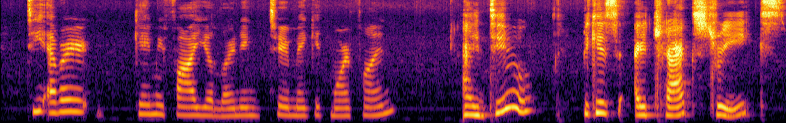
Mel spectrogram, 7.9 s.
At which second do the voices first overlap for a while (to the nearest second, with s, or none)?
none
